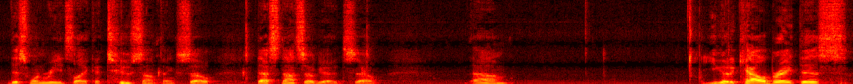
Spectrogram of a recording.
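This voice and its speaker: A man's voice: sits low, expressive, slow pace, long pauses. A man giving a casual hands-on product demonstration, explaining things in an informal, conversational way as a hobbyist host. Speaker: radio hobbyist host reviewing gear.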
